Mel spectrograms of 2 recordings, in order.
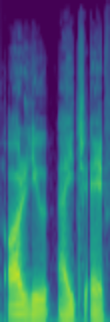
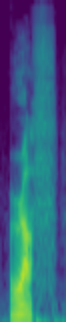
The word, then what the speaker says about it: RUF: stupid name and then I Googled it to make sure that I'm like pronouncing it correctly and they say it pronounce it r u h f so literally rough by the way in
